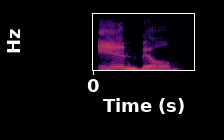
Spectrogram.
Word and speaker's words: anvil: have a closed syllable so we have a short vow sound envil you could say it very clearly as Anvil but this is one of those words where the unaccented syllable tends to schah and the short I tends to turn to a short u envil we divide between the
